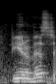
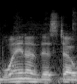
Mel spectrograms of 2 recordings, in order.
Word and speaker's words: Buena Vista: Buena Vista, as one of my viewers noted, is actually how the locals say it. So it's not Buena Vista, which I know is the appropriate Spanish pronunciation, but if you live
